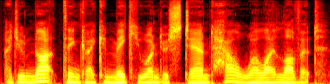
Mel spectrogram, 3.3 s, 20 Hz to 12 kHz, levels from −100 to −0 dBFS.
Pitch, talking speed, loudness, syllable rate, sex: 105 Hz, 255 wpm, -19 LUFS, 5.1 syllables/s, male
